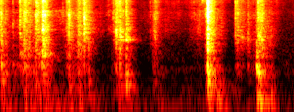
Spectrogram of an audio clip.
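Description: A tarot deck being shuffled and handled: a quick, irregular run of card clicks and flicks, the sharpest about one and a half seconds in.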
